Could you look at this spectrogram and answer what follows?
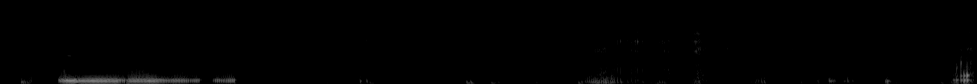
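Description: Low gurgling rumbles and brief bubbling squelches separated by quiet gaps; ordinary bowel sounds of stomach rumbling.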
